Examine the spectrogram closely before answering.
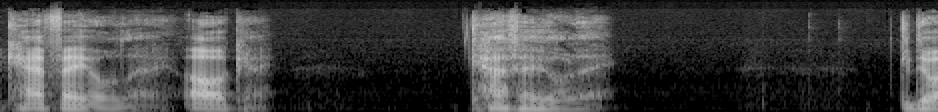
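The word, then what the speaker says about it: café au lait: that Aiden uh Scotty says say it like Cafe Olay oh okay Cafe Olay do I have do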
